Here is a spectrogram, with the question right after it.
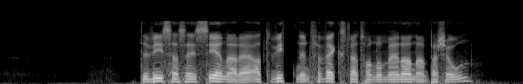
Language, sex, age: Swedish, male, 32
